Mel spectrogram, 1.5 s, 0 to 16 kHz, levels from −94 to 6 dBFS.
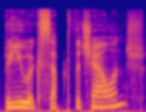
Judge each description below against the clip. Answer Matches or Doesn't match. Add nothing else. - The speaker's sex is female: Doesn't match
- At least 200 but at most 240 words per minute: Matches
